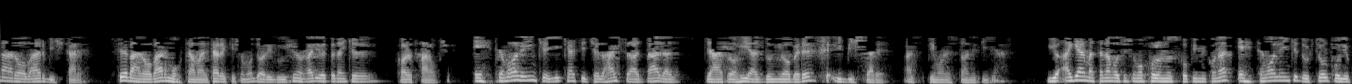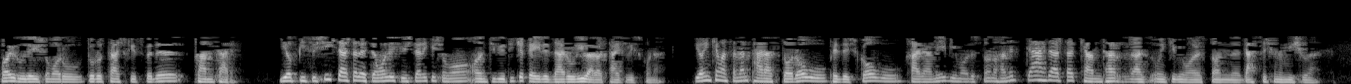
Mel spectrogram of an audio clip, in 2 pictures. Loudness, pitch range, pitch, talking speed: -20 LUFS, 120-155 Hz, 135 Hz, 185 wpm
